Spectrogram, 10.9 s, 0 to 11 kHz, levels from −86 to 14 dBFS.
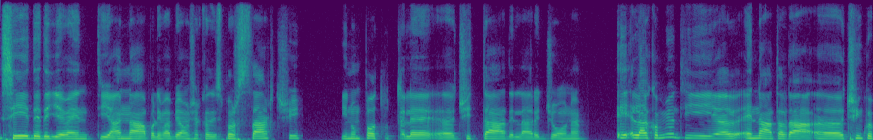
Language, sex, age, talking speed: Italian, male, 20-39, 130 wpm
